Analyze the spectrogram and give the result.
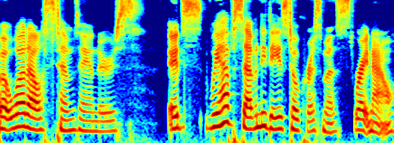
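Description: Over a silent background on a very clean recording, a woman with a normal speaking voice talks at a fairly slow pace, medium pitch and ordinary pitch variation. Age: 20s. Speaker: podcast co-host, pregnant mother. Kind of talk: casual chat.

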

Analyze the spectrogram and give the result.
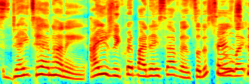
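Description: A woman with a fairly high pitch and a dark, mellow tone speaks very fast with lively intonation, in dry, close sound with no echo. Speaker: podcast host. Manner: talks like a newscaster; animated, laughs often.

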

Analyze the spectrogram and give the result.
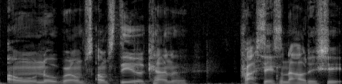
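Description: Moderate pace with audible room echo. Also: man. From South Carolina, Fairfield. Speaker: rapper. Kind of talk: casual interview.

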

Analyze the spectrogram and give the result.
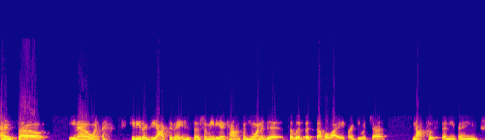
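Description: Against a quiet background, a woman with a plain, everyday voice speaks at medium pitch and a moderate pace, her loudness very even and her intonation fairly even. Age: 30s. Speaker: domestic abuse survivor. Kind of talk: testimony.

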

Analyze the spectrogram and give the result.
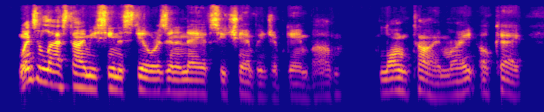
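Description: A man with an American accent speaks in a plain, everyday voice at a medium pitch and moderate pace against a quiet background.

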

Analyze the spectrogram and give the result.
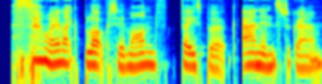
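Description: A woman speaks with a southern English accent. The sound is dry and close, with no echo. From southwest England, Swindon. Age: 20s. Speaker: comedian. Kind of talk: casual chat.

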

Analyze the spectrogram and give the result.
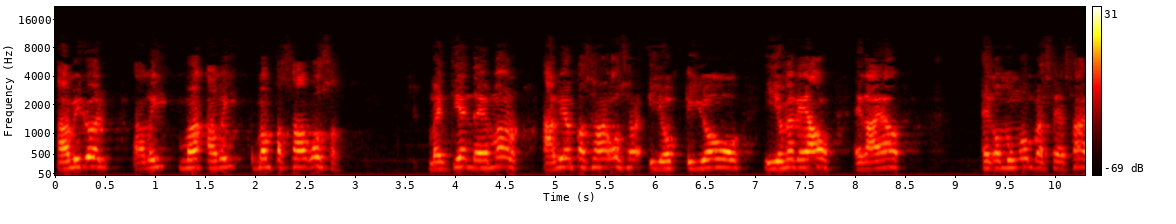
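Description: A man with a high-pitched voice, a moderate pace, long and frequent pauses, and monotone, flat intonation. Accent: Cuban. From Cuba. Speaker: music promoter. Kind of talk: casual interview. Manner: halting, with many repetitions.

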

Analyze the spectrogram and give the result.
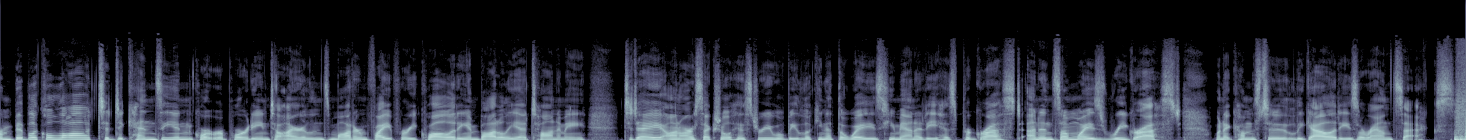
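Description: A woman's normal speaking voice with an American accent, medium pitch, fairly even intonation and a fairly quick pace, dry and close with no echo on a very clean recording with a silent background. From United States. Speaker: podcast host. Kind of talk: casual interview chat.

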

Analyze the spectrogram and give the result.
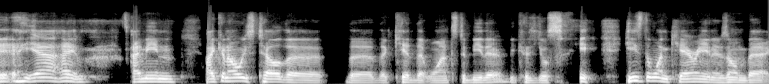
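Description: A man with a plain, everyday voice talks at a medium pitch and a moderate pace. His intonation is lively, and the background is quiet. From Vancouver, Canada. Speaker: former NHL goaltender. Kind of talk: casual chat.

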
